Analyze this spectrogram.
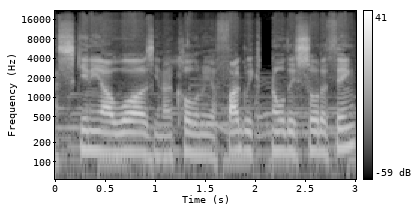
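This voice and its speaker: Over music in the background, a man with an Australian accent talks very fast at a fairly high pitch with monotone, flat intonation. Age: young. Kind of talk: storytime narration to camera. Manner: casual, profane.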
